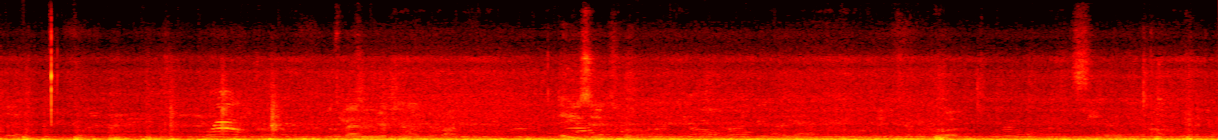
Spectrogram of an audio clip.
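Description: Steady low rumble of a mountain train climbing steep grades up Pikes Peak, continuous and fairly loud, with faint squeals and murmuring voices in the background.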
